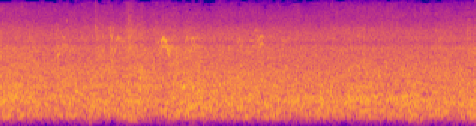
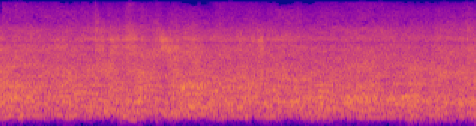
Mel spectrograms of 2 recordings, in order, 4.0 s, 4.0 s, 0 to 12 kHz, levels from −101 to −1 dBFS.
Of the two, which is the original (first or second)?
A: first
